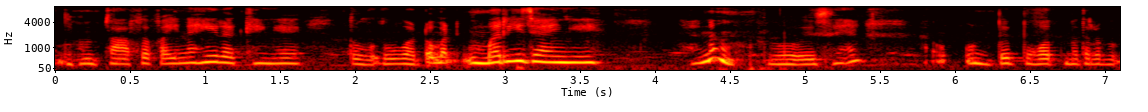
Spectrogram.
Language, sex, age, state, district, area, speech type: Hindi, female, 45-60, Uttar Pradesh, Hardoi, rural, spontaneous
